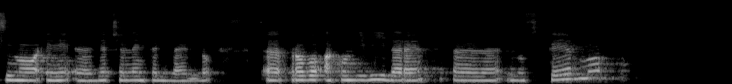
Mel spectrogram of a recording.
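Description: A middle-aged woman speaks calmly through a microphone over an online call.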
